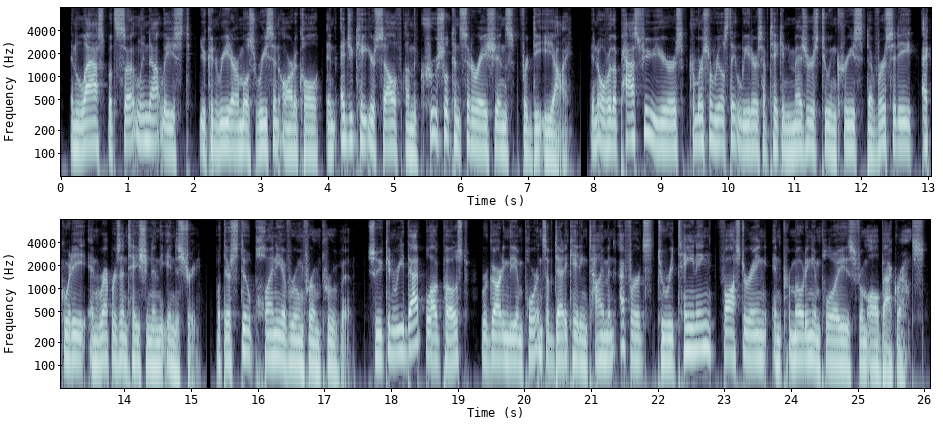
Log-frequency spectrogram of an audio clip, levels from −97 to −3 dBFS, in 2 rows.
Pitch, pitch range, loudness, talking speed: 120 Hz, 110-130 Hz, -23 LUFS, 175 wpm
